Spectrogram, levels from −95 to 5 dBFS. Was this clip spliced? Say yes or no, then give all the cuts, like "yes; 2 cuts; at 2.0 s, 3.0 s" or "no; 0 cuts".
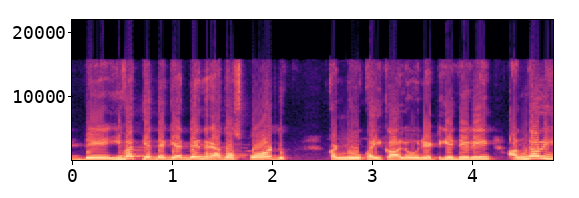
yes; 1 cut; at 2.0 s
